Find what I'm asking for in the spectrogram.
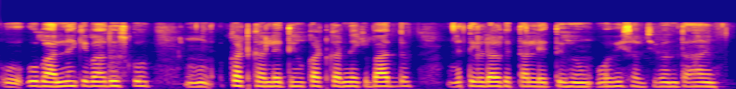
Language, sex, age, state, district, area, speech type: Hindi, female, 45-60, Uttar Pradesh, Jaunpur, urban, spontaneous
